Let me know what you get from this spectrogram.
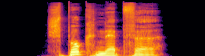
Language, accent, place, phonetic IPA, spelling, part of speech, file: German, Germany, Berlin, [ˈʃpʊkˌnɛp͡fə], Spucknäpfe, noun, De-Spucknäpfe.ogg
- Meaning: nominative/accusative/genitive plural of Spucknapf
